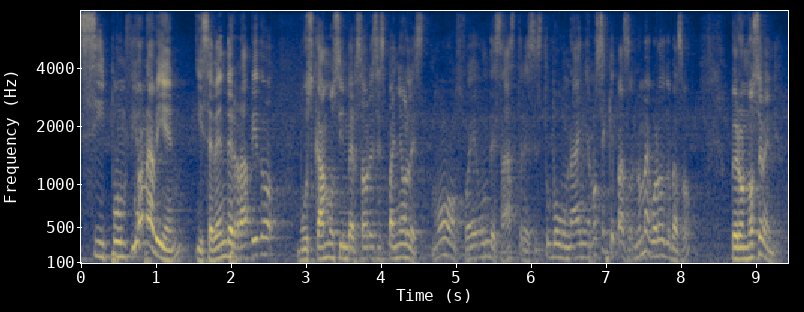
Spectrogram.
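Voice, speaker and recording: A man speaks at a fairly high pitch with ordinary pitch variation. His moderate pace is heard with audible room echo. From Catalonia, Spain. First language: Catalan (speaking Spanish). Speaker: real estate developer. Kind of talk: podcast interview.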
